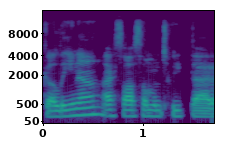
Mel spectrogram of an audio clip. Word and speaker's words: Halyna: how to pronounce because i know it's spelled like h a why something like that but it's supposed to be pronounced galena i saw someone tweet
